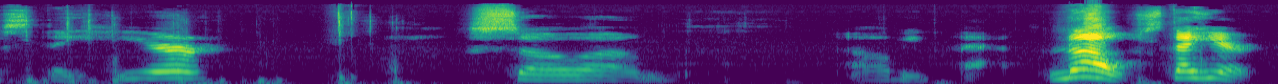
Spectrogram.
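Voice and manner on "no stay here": loud, slow command; loud slow insistence; firm order. Acted. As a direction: order her to stay put. Ordering patient.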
